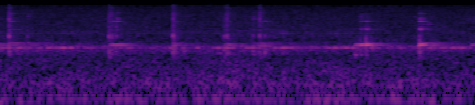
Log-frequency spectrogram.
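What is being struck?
Porcelain gravy boat.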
